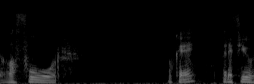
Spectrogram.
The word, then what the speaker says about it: غفور: How would you pronounce it if you were going to stop on it? Ghafur.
